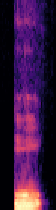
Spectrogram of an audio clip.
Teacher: It's pronounced like the U in school. Now don't make the U sound here. We just want a round O.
